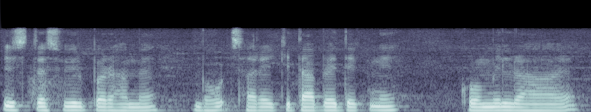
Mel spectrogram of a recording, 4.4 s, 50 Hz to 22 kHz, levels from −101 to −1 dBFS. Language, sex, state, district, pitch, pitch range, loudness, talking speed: Hindi, male, Arunachal Pradesh, Papum Pare, 125 Hz, 120-130 Hz, -17 LUFS, 160 wpm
